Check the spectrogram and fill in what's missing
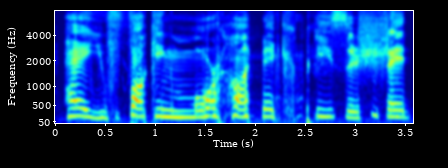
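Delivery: loud hammed-up insults, laughing through; mock furious yell. Streamer voicing a rude contract client, mock furious yelling. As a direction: bellow abuse like a raging client. Acting out an abusive mercenary client.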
